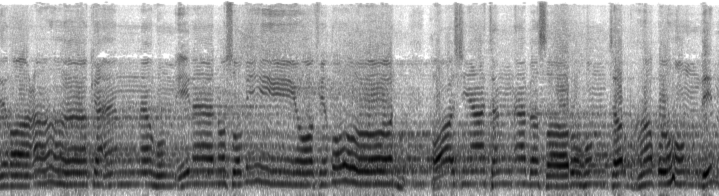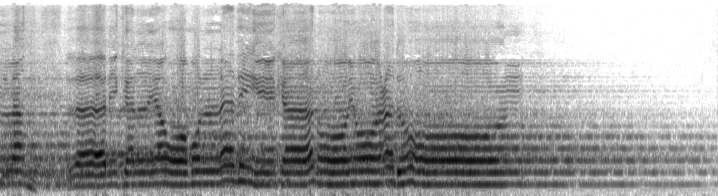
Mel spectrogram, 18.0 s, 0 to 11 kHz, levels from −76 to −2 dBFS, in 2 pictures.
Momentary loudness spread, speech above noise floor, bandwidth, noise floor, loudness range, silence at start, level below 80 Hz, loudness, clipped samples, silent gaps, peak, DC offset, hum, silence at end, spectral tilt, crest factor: 11 LU; 24 dB; 11 kHz; -33 dBFS; 2 LU; 0 s; -48 dBFS; -10 LUFS; 0.1%; none; 0 dBFS; under 0.1%; none; 0.15 s; -5.5 dB/octave; 10 dB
